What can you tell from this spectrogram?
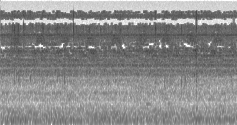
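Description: Steady outdoor background hiss on a summer evening, with a low rumble and a few faint ticks; no distinct event stands out.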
